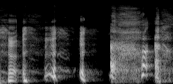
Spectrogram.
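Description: A harsh coughing fit: around six rapid coughs in quick succession, with a longer raspy cough near the end and no talking.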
